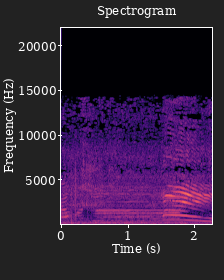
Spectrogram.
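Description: Women's voices chanting a traditional dance song, holding a steady note; about a second and a half in, a high voice slides downward in a long falling cry.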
